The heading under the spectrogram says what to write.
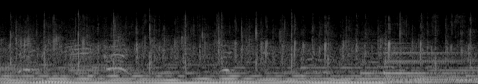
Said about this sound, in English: Got a hand clap of praise all around the room.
